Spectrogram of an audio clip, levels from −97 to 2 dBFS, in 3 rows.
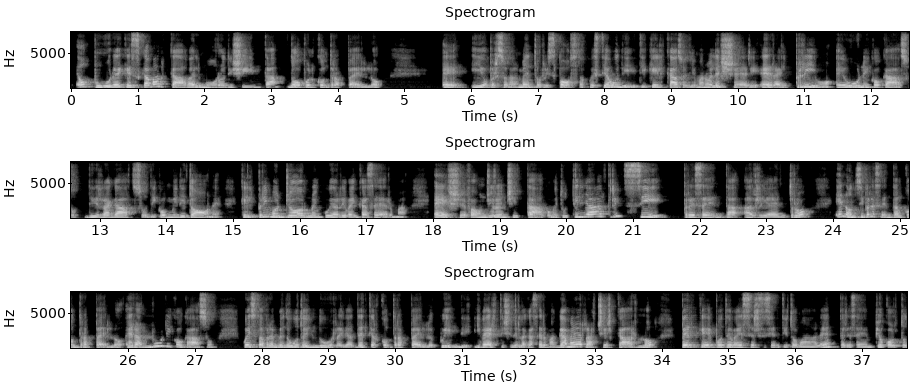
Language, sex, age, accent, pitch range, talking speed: Italian, female, 50-69, native, 175-230 Hz, 145 wpm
